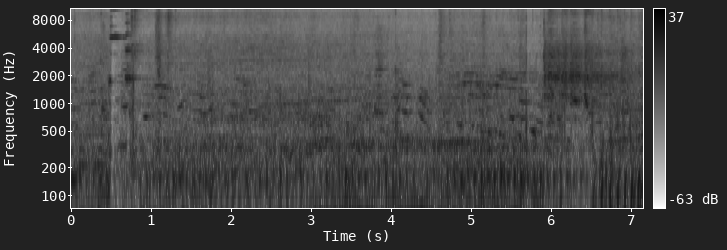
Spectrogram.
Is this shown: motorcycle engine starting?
yes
